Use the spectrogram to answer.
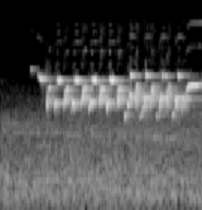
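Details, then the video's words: Widani-style song of a Moroccan goldfinch, an unbroken run of quick high twittering notes, liquid and rolling, sustained for around two seconds over a faint background hiss. "تغريدة طائر الحسون الويداني المغربي"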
